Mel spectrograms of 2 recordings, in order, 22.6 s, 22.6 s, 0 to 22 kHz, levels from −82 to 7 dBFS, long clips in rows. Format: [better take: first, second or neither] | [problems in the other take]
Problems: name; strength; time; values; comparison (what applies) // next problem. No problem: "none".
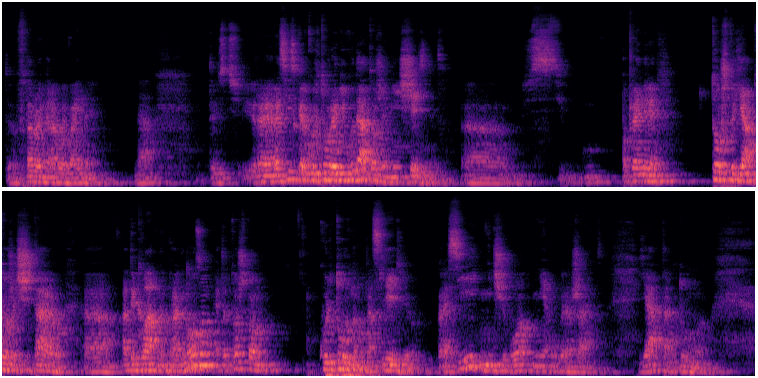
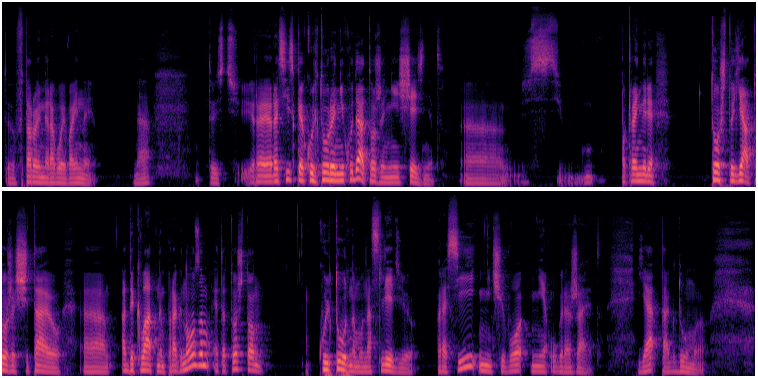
second | room echo; noticeable; dies away in 0.8 s // off-mic speech; far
